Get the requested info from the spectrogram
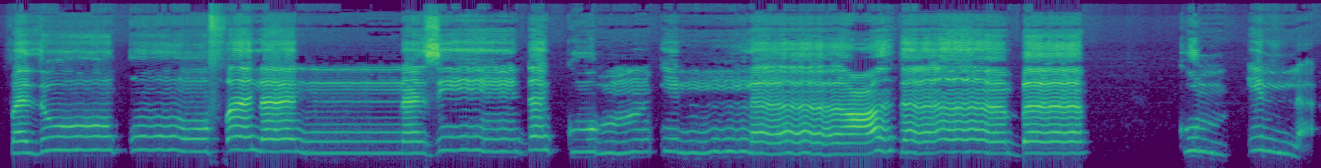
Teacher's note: Kita tak boleh dengung sebab mim mati berjumpa dengan huruf alif. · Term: izhar syafawi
